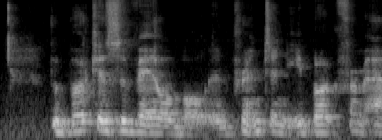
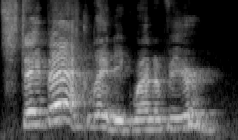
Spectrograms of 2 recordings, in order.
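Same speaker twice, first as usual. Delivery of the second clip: much higher, louder shout of warning; urgent warning; 7 semitones higher, 7 dB louder than usual. A narrator's reading. Lancelot warning Guinevere away from the sword, urgent shout. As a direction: shout her back from danger.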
